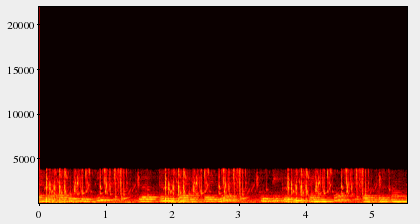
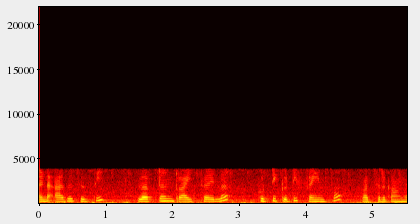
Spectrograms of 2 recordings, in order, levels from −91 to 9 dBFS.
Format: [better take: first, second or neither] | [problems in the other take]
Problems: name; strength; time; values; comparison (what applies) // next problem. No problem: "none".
second | background sound (Gurgling); 6 dB below the speech // room echo; dies away in 0.8 s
